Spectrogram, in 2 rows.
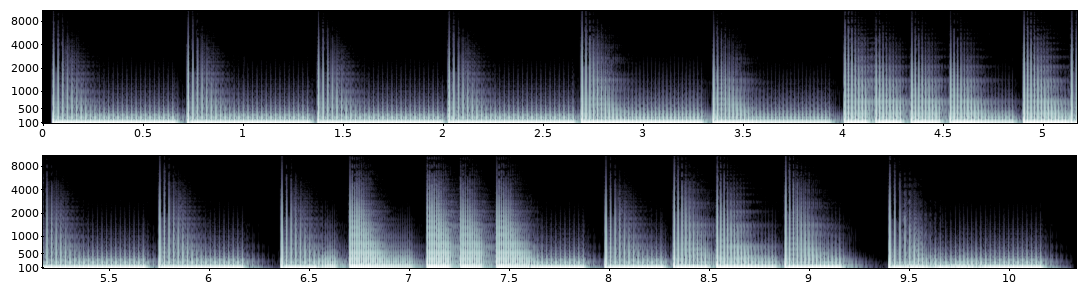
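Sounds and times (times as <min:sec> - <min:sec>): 
15-inch bass: 0:00.0 - 0:10.3.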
